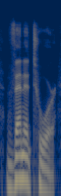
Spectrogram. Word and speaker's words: Venator: They're bringing in specialized partners, and a really key one is a company called Venator, and that's pronounced Venator.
